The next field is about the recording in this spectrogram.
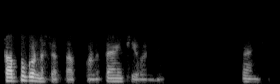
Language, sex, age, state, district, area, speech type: Telugu, male, 45-60, Andhra Pradesh, East Godavari, rural, conversation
